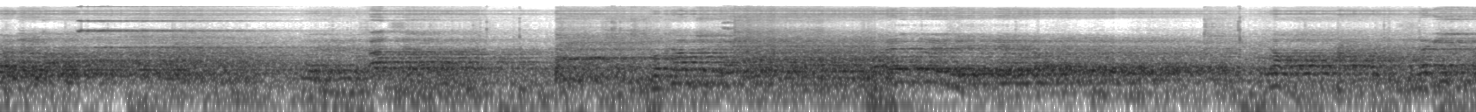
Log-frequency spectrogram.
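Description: Young men talk and call out to each other in an echoing hall.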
